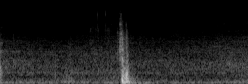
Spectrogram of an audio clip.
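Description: A single short thump about a second in, as the folded-up rear bench seat cushion of a pickup's crew cab is lowered back into place.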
